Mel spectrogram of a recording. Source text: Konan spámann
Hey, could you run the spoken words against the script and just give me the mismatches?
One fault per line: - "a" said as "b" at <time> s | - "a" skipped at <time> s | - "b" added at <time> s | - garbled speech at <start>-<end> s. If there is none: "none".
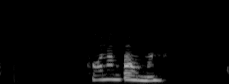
none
